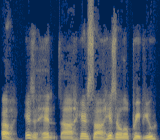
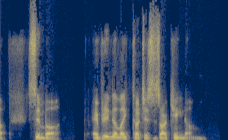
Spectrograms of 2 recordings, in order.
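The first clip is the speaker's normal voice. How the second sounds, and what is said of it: Lion King character voice impression. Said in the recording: “voice impersonation ... Lion King. Lion King.”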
